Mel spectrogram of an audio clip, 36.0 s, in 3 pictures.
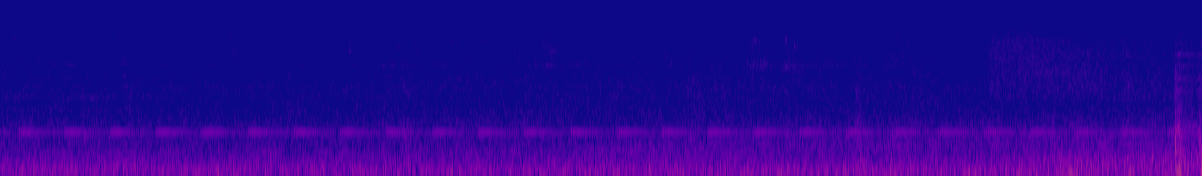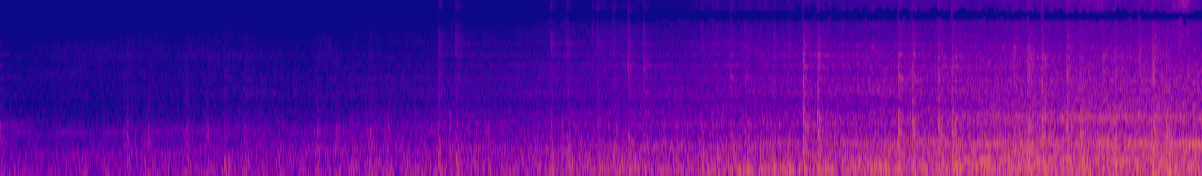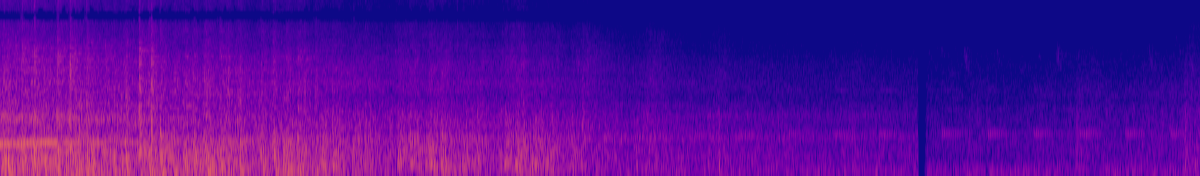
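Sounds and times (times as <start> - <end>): electric train passing: 0.0 - 36.0
wheels clacking over rail joints: 13.2 - 31.3.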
